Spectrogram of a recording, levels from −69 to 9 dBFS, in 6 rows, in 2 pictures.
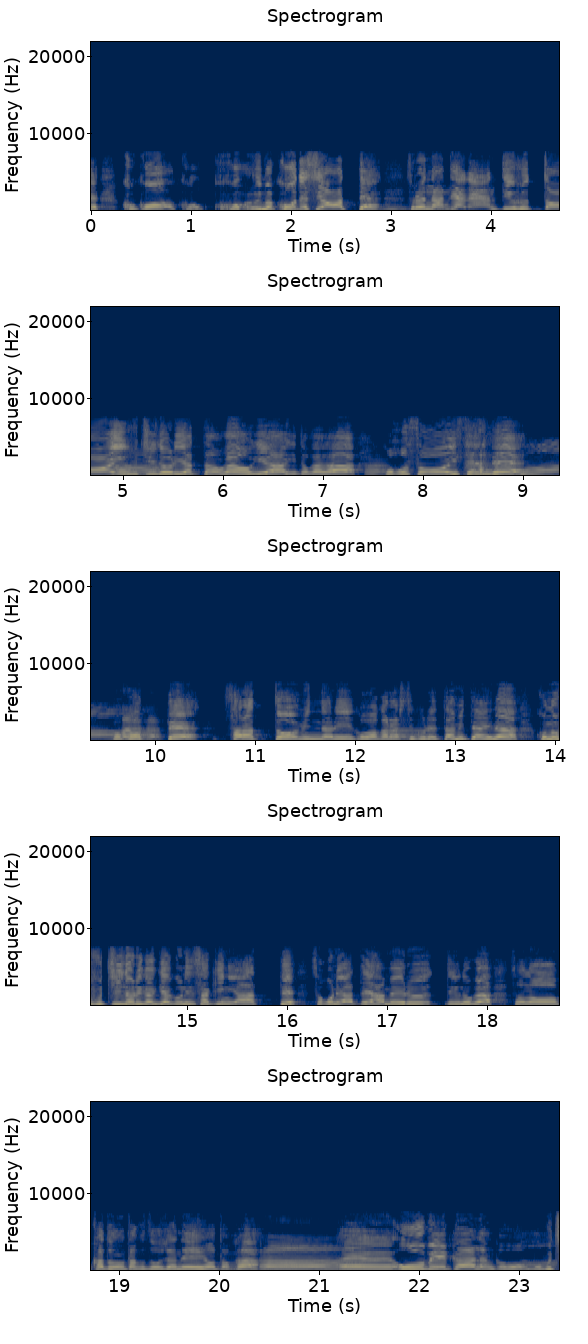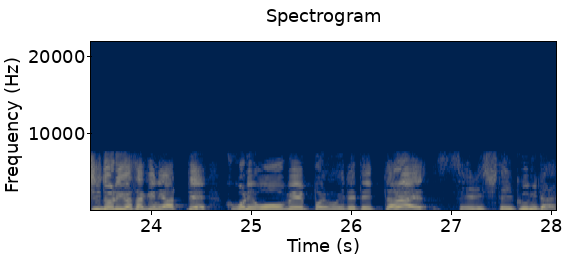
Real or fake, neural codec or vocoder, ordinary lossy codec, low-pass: real; none; none; none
